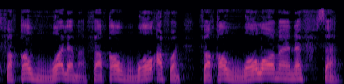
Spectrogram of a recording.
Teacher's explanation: الأمر الأول أدغمت الدال من قد في الظاء فقالت فقض، والأمر الثاني أنها فخمت اللام فقالت ظلام. وهذا هكذا يقرأ ورش، يفخم اللام لمجاورتها للظاء ويدغم دال قد في الظاء بعدها، فقض ظلام نفسها.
